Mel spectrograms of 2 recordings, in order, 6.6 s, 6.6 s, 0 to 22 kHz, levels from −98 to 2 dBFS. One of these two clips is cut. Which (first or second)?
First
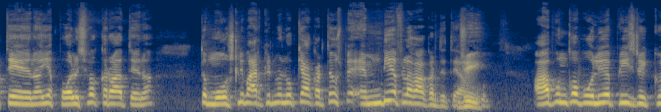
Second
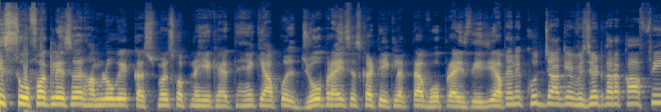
second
